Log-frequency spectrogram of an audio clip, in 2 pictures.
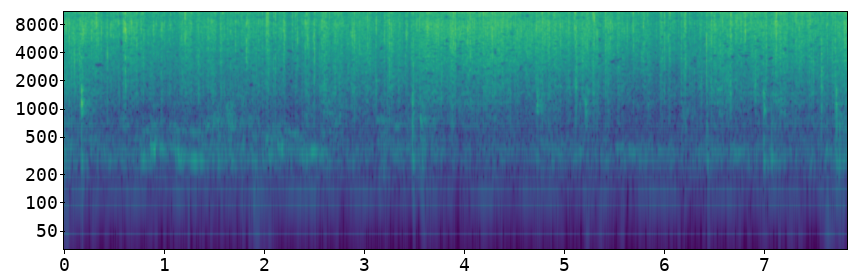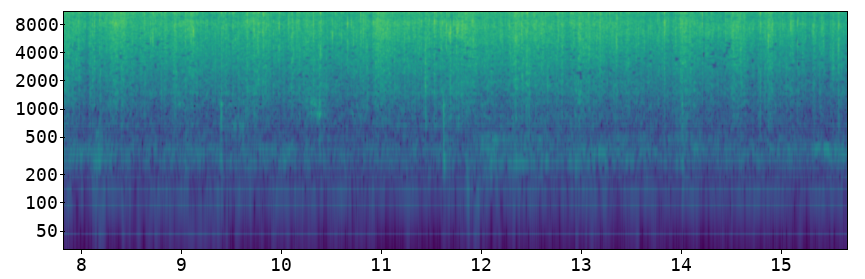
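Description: Fried rice sizzling in a wok while a wooden spatula stirs and turns it: a steady frying hiss with many small scraping clicks.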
